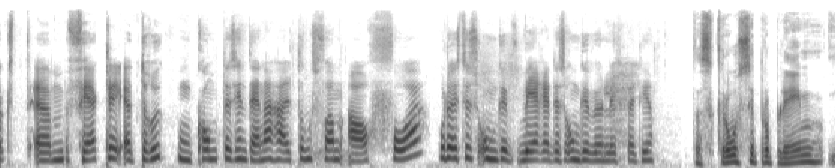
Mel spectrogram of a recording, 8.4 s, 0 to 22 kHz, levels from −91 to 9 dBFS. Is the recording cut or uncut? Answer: cut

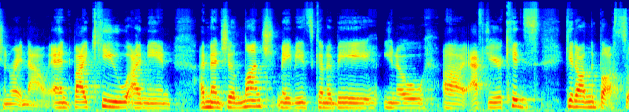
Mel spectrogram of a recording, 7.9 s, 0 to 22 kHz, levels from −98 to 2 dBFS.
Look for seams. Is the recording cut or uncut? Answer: uncut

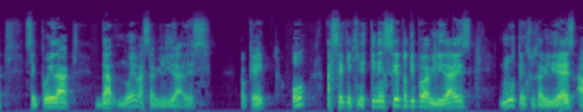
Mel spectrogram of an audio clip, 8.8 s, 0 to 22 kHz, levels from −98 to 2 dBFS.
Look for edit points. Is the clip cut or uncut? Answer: uncut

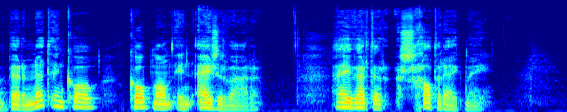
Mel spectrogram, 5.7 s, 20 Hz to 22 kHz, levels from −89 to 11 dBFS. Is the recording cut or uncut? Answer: uncut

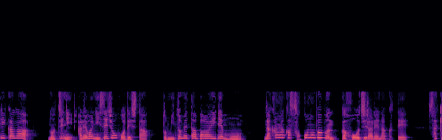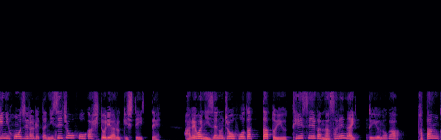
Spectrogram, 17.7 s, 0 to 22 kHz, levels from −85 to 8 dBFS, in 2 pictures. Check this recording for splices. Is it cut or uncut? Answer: uncut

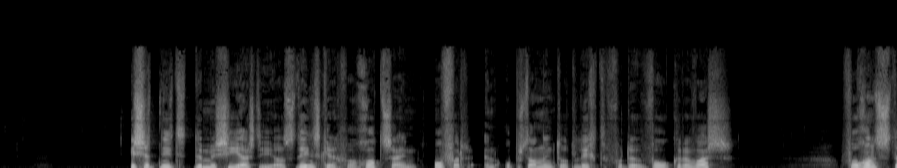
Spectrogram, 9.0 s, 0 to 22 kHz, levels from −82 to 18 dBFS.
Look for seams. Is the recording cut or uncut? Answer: uncut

